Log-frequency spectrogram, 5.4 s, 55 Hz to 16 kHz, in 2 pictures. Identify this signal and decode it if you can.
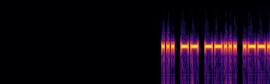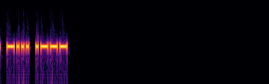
Morse code, heard as a keyed tone, about 53 wpm, 700 Hz. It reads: SM7PBJ
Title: DXCC-100 Call Signs - 6 Characters - Repeated 2x - 50wpm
